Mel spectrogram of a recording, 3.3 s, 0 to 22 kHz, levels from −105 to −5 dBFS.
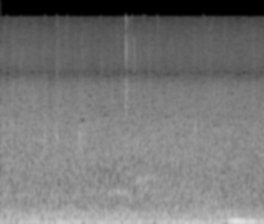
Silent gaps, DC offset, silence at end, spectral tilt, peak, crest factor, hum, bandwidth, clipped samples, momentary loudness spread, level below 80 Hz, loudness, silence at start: none; under 0.1%; 0 s; -4.5 dB/octave; -8 dBFS; 18 dB; none; 17 kHz; under 0.1%; 5 LU; -28 dBFS; -29 LUFS; 0 s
